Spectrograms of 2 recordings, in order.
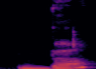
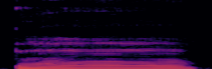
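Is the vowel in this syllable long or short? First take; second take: short; long. First: The vowel is short. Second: The vowel is held long. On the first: "à la base, c'était ba" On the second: "grâce à ce alif-là, ça va devenir ba"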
